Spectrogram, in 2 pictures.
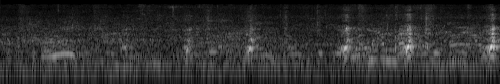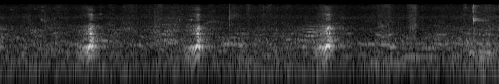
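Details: Hornbill at a zoo in Assam giving dog-like calls: short, hoarse single barks repeated about once a second, rising above steady background chatter of people.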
